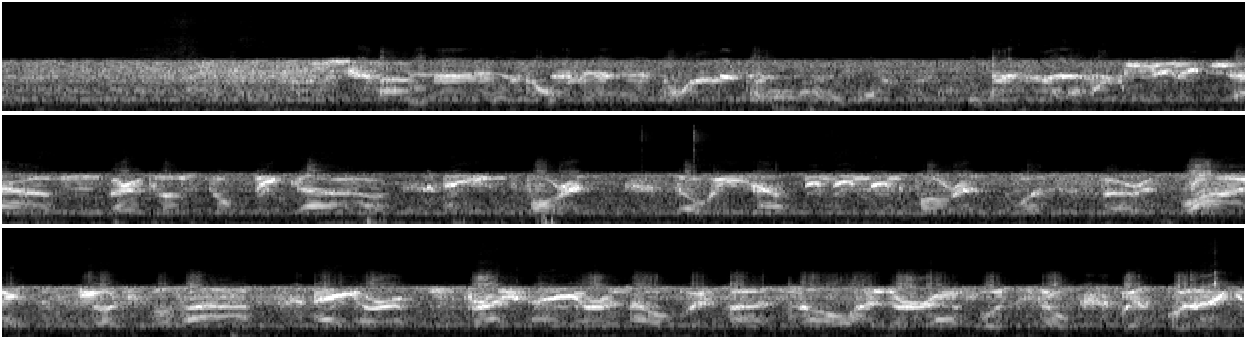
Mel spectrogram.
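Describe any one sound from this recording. Radio static hisses steadily.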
